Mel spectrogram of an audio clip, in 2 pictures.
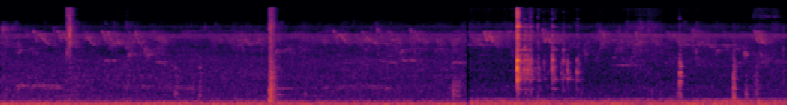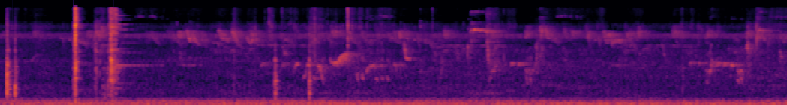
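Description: Scattered sharp clinks and knocks of stainless-steel camping coffee gear being handled and set down, the loudest about seven and twelve seconds in, over a steady low background rumble and birds chirping.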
